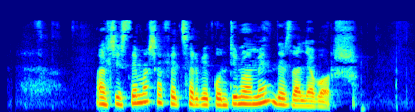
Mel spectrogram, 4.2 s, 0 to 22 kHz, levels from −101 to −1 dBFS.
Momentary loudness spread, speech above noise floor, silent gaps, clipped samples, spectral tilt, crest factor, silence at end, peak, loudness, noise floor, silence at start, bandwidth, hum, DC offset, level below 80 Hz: 11 LU; 44 dB; none; under 0.1%; -6.5 dB/octave; 16 dB; 0.6 s; -10 dBFS; -27 LUFS; -70 dBFS; 0.95 s; 11.5 kHz; none; under 0.1%; -76 dBFS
